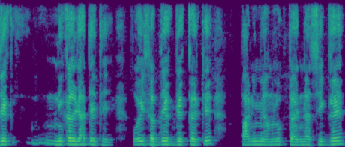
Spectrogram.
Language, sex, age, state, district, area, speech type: Hindi, male, 60+, Uttar Pradesh, Ghazipur, rural, spontaneous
